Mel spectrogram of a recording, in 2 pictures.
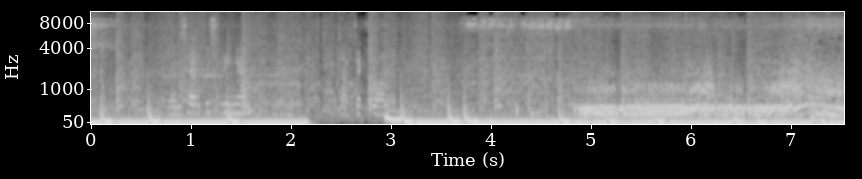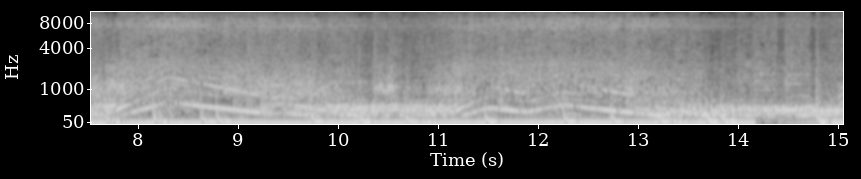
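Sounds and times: motorcycle engine idling and revving: 0.0s - 15.0s.

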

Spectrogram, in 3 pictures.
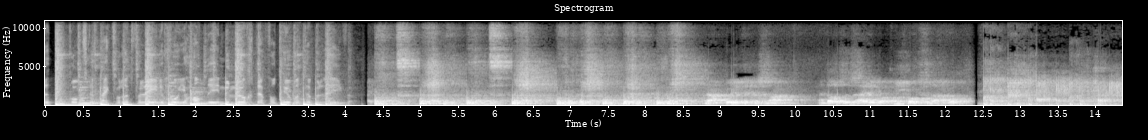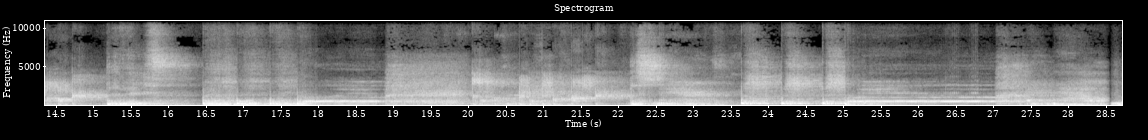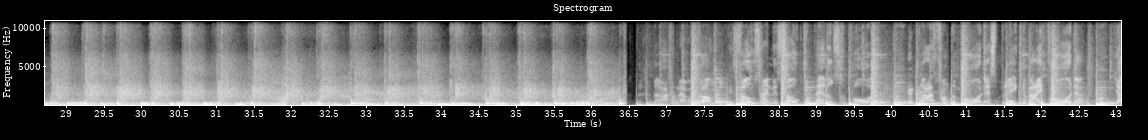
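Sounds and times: hummed bass line: 0.0s - 4.0s, 37.8s - 43.0s
beatboxing into microphone: 0.0s - 8.9s, 12.5s - 43.0s.

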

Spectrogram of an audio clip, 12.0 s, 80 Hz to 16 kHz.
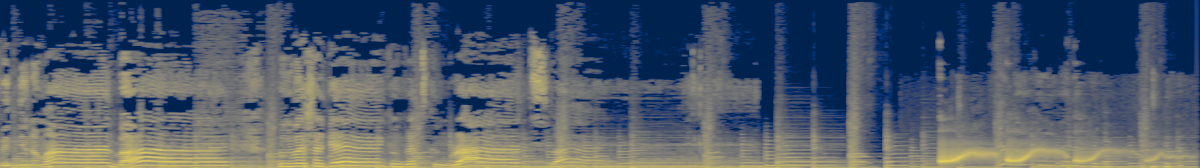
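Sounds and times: background music: 0.0s - 12.0s
cartoon boing rising glides: 9.5s - 12.0s.

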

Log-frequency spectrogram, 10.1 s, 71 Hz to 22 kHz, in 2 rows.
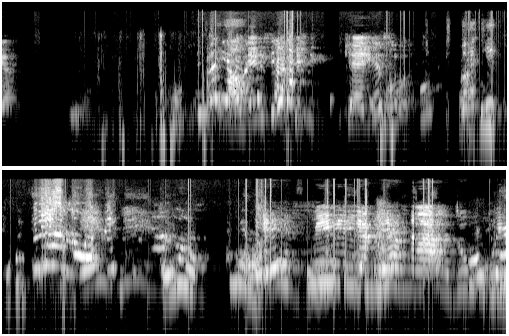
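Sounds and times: children talking at once: 2.0s - 10.0s.

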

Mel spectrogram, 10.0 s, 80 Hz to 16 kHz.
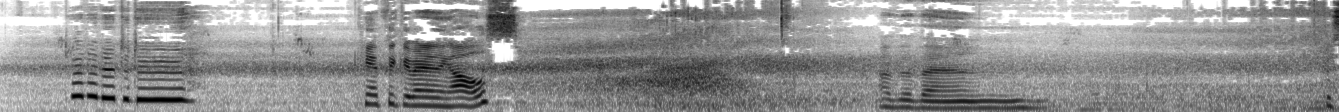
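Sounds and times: car passing by: 2.5s - 10.0s.

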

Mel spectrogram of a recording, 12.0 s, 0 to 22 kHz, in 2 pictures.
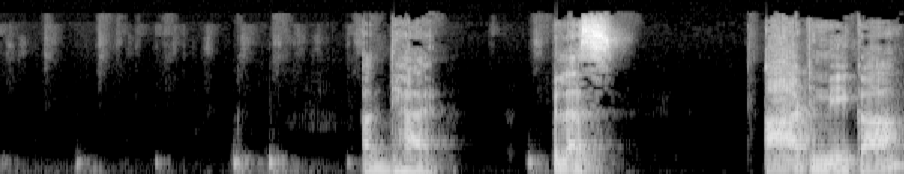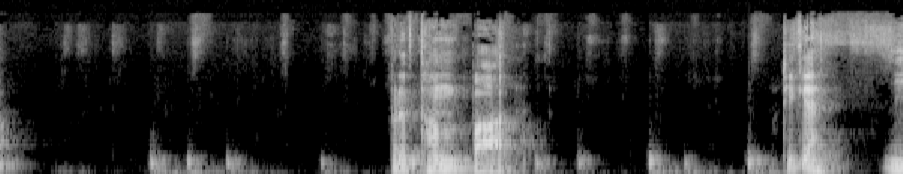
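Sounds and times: marker writing on whiteboard: 0.0s - 12.0s.

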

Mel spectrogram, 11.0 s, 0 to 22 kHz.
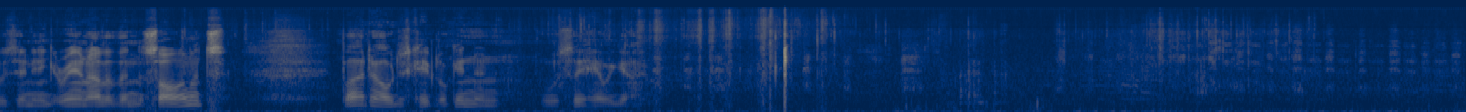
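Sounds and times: small dog panting: 4.8s - 7.2s, 7.9s - 11.0s.

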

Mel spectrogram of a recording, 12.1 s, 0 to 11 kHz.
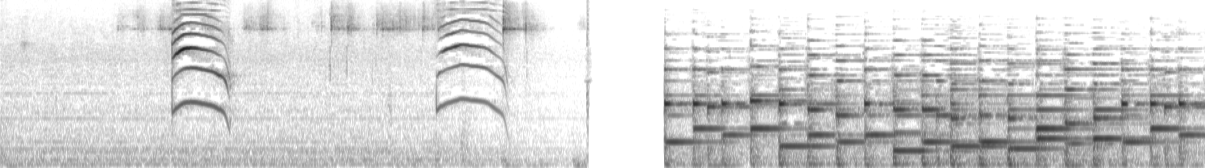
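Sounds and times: kitten mewing: 1.7s - 2.4s, 4.4s - 5.1s.

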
